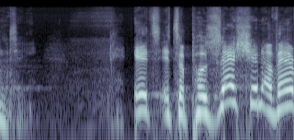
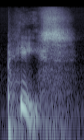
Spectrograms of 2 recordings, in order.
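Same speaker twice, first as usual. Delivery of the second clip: whisper; 13 dB quieter than usual. Acted. Sermon ends phrase in whisper.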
